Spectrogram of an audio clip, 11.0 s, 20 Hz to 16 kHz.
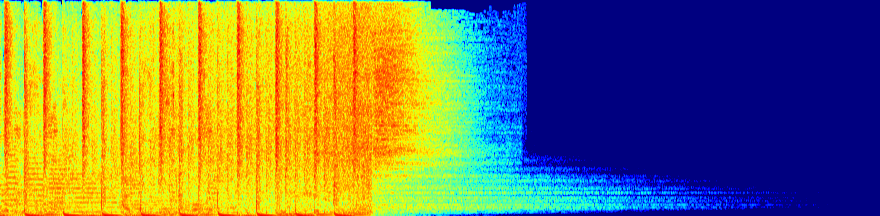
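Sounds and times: sustained synth chord: 0.0 - 9.2.

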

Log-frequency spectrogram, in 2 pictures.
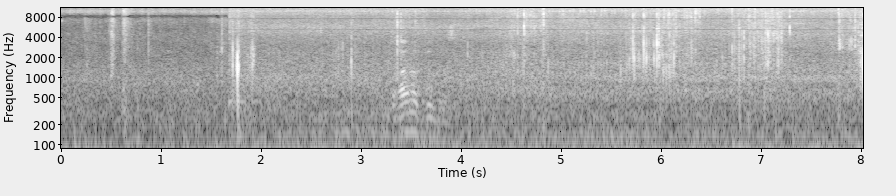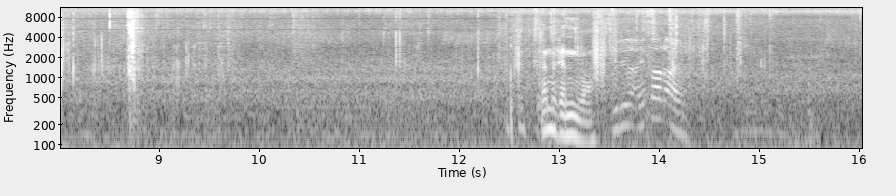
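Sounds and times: steady low rumble: 0.0 - 16.0
footsteps on forest floor: 4.4 - 10.7, 12.2 - 15.2
twigs snapping: 5.6 - 9.6
man speaking: 12.5 - 14.4.

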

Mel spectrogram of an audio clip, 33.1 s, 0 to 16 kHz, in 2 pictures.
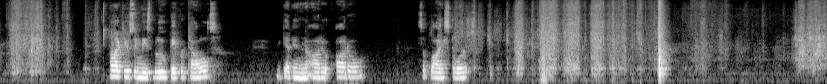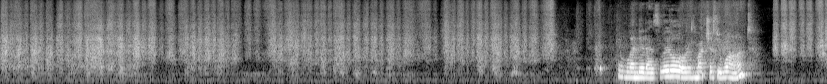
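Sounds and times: paper towel rubbing on canvas: 15.8 - 28.6, 32.0 - 33.0.

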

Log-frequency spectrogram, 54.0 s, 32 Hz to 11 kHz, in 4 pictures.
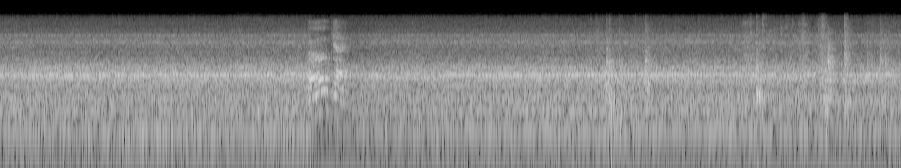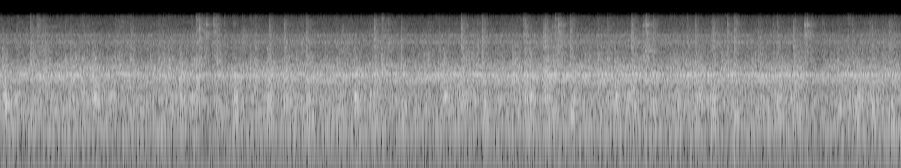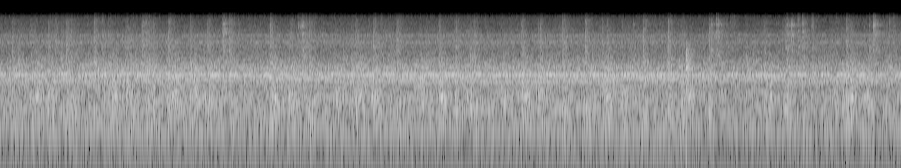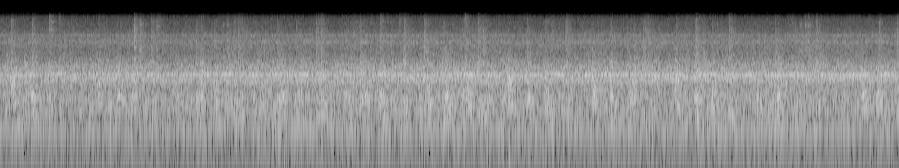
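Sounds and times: elliptical trainer whirring: 0.0 - 54.0
handles and pedals knocking: 8.8 - 9.9, 11.0 - 54.0.

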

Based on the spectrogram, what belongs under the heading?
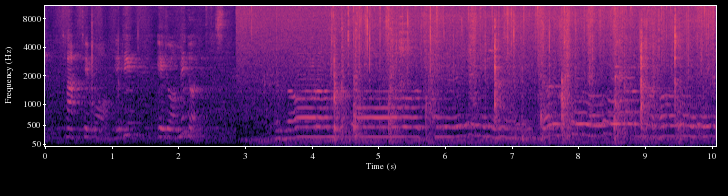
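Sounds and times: food sizzling faintly: 2.9 - 10.0
spoon knocking against pot: 6.8 - 9.7.

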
